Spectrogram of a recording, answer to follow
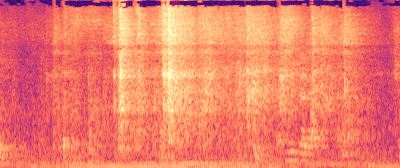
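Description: Gold metal tube sections of a collapsible balloon-arch frame clinking and knocking together as they are lifted out of a cardboard box and gathered up. There are a few sharp clacks, the loudest a little under two seconds in.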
